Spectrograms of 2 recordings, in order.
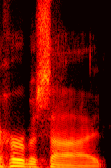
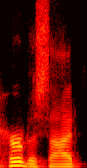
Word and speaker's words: herbicide: ground they developed a herbicide some would pronounce the h when it's with herb sh not herbicide herbicide but however you pronounce it it's still the same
